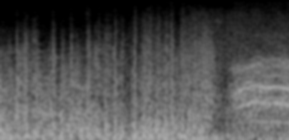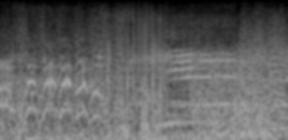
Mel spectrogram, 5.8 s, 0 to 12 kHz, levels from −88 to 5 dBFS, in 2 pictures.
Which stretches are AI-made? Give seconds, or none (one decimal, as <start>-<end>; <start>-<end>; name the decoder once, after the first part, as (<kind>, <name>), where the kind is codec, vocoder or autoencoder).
4.1-4.6 (vocoder, BigVGAN v2)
